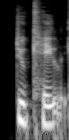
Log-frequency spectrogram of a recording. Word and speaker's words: Deucalion: So this is Deucalion. There's no L. Happy. Deucalion. Fuck!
